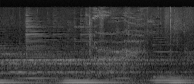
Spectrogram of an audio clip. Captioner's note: sighs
